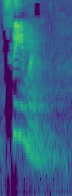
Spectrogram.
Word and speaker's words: cement: Cement. Only cement begins with an S sound. The other words begin with a K sound.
